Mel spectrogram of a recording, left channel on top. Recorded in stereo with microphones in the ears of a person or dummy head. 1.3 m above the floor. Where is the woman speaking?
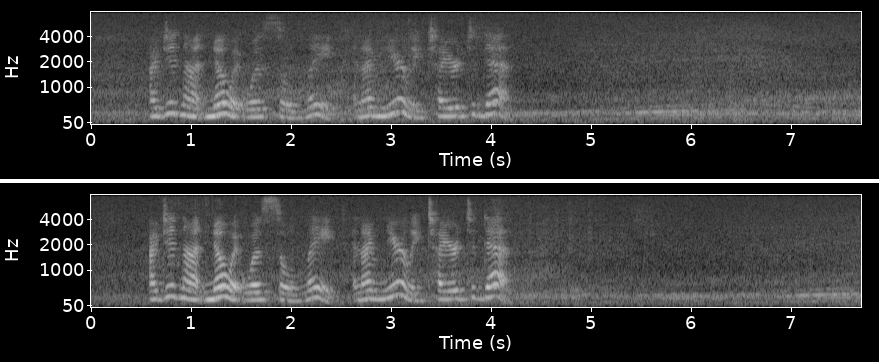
50° right (ahead or behind), 2 m.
